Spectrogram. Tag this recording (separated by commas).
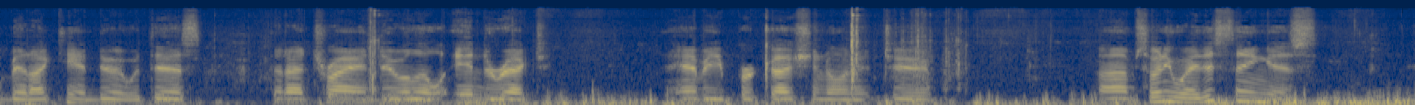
Speech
